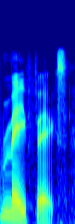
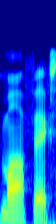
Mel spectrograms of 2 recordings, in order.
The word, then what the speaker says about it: Mafex: I say Mafex because there was a person I think Kevin had them on toying around, and they said that it's pronounced Mafex, and they work for it. So I was like, all right, I'll say Mafex.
